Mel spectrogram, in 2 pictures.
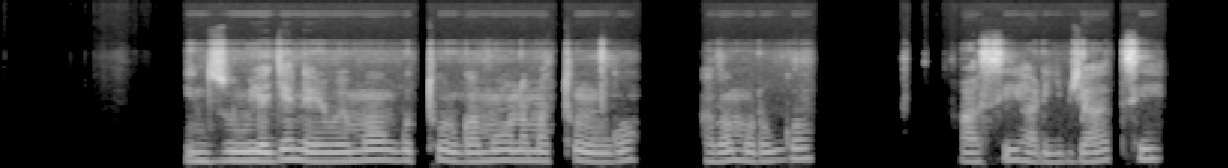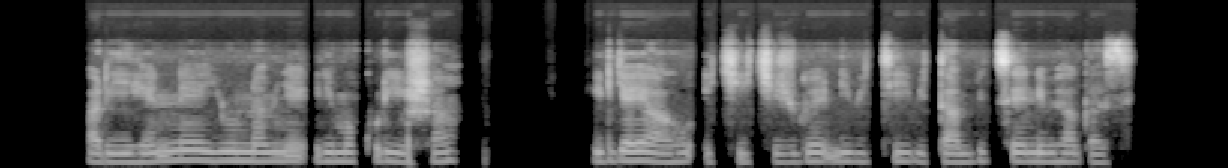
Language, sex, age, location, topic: Kinyarwanda, female, 36-49, Kigali, agriculture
